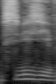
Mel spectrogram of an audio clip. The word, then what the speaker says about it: в связи: Антонина, конечно, «в связи» в любом случае, независимо от значения, когда мы говорим «в связи с чем-то», ударение, разумеется, на «и», но никакого слитного написания ни в каком случае быть не может.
